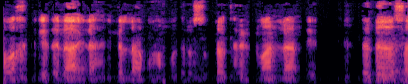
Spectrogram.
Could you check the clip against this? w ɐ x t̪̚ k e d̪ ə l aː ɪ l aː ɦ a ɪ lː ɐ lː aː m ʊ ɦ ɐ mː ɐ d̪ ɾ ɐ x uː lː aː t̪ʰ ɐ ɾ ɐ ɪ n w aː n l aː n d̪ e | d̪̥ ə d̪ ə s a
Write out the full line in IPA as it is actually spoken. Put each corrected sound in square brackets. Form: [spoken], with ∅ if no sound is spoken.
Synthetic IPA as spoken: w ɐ x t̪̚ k e d̪ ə l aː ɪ l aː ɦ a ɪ lː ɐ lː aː m ʊ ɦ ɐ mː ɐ d̪ ɾ ɐ [s] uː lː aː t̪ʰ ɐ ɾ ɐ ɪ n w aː n l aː n d̪ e | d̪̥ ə d̪ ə s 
